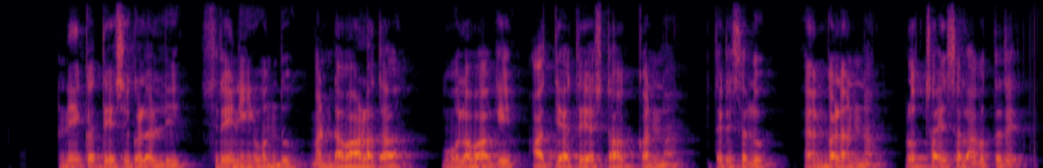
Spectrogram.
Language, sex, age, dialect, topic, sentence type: Kannada, male, 18-24, Mysore Kannada, banking, statement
